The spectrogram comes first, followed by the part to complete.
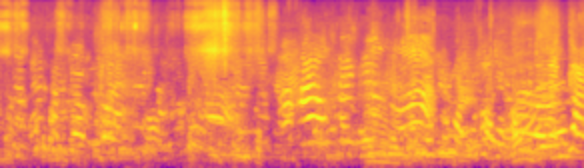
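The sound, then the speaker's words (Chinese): A crowd of people and children chattering at once, a steady, overlapping babble of voices with high-pitched kids' calls rising above it, continuous and fairly loud throughout. “现在全是人了，到处都是人，很多很多的人。我再来数一下鸭子吧。不过现在很吵。”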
